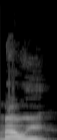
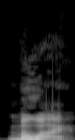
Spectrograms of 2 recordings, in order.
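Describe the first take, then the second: First: The word sounds like mow-ee. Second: The word sounds like moe-eye. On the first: The speaker calls it wrong. "not Maui" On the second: The speaker calls it right. "Moai, not Maui"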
